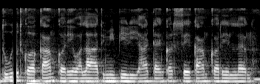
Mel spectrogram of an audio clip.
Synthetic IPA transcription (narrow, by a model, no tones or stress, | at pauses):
d̪uːdd̪ʱkakaːmkəɾeʋaːlaːd̪mibiɽijaʈɛ̃ːŋkəɾsekaːmkəɾelən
